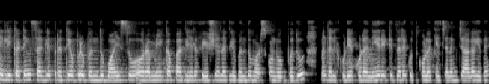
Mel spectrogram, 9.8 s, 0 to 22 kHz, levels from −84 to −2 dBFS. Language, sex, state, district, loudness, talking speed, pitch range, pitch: Kannada, female, Karnataka, Mysore, -19 LUFS, 155 wpm, 200-210 Hz, 205 Hz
